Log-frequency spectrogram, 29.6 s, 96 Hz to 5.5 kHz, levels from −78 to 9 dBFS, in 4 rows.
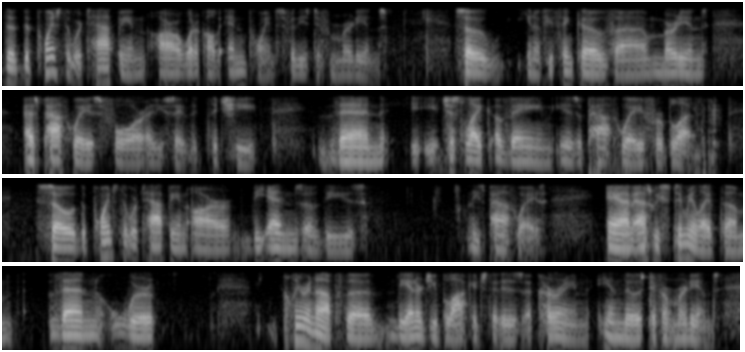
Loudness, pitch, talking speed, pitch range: -26 LUFS, 90 Hz, 160 wpm, 85-95 Hz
